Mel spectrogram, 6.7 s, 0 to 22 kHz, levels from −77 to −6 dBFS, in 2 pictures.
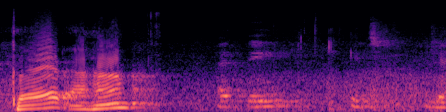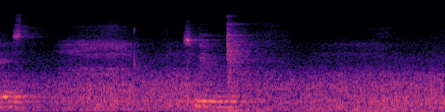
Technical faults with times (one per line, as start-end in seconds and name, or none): none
